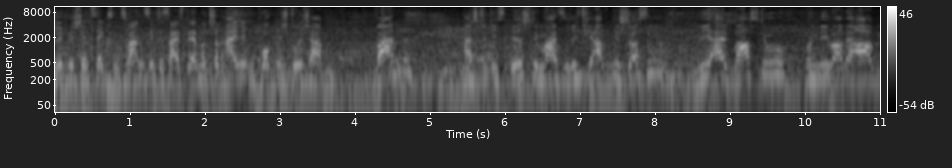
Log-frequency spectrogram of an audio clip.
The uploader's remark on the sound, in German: Live vom Canstatter Wasen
